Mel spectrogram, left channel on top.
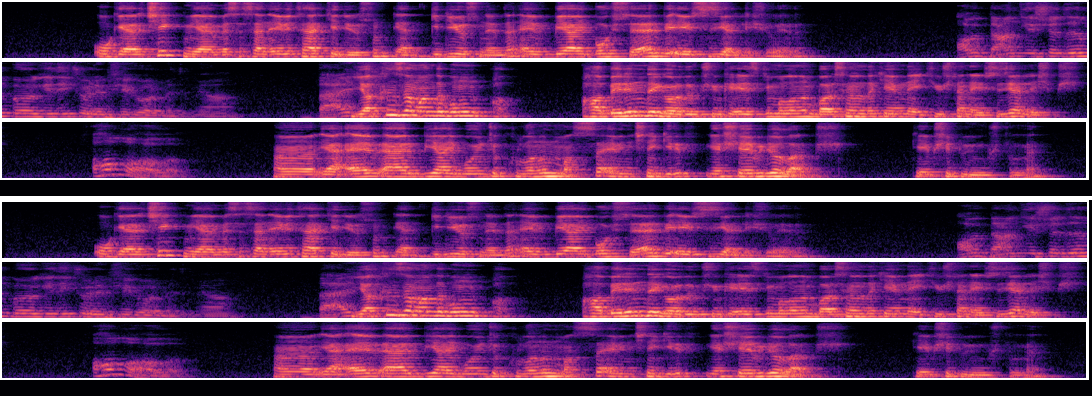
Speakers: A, on the left; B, on the left.
A: O gerçek mi? Yani mesela sen evi terk ediyorsun. Yani gidiyorsun evden. Ev
B: Hı
A: bir
B: hı.
A: ay boşsa eğer bir evsiz yerleşiyor eve.
B: Abi ben yaşadığım bölgede hiç öyle bir şey görmedim ya. Belki
A: Yakın zamanda
B: büyük...
A: bunun ha- haberini de gördüm çünkü Ezgi Mola'nın Barcelona'daki evine iki üç tane evsiz yerleşmiş.
B: Allah Allah.
A: Ha, ya ev eğer bir ay boyunca kullanılmazsa evin içine girip yaşayabiliyorlarmış diye bir şey duymuştum ben.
